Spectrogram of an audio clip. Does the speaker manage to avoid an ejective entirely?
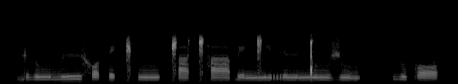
yes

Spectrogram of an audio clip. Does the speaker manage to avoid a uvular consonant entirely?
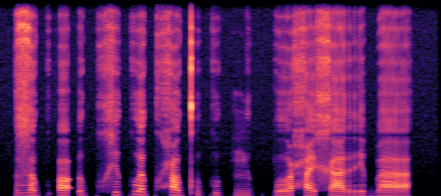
yes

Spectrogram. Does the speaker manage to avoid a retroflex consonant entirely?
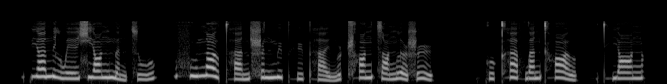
no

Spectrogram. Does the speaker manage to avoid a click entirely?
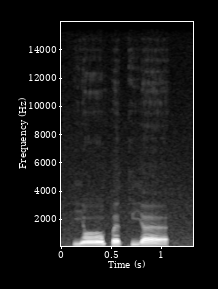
yes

